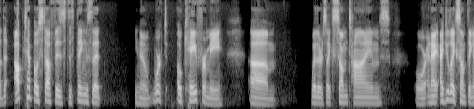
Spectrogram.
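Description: An American man talks through music in a casual podcast style, in a middling pitch. He is reflective and halting, working out his thoughts as he goes, and the sound is dry with very little room. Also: fairly bright tone, no echo. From United States. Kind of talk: casual album discussion.

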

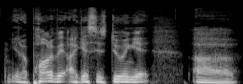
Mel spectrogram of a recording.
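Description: A man's voice: medium pitch, fairly quick, darkish tone, no echo, clean studio sound. A man in his thirties with a stuffed-up cold, chatting casually about chord voicings in a rambling music lesson, piano playing in the mix. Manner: rambling, restarts and fillers, occasional hummed notes. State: congested with a cold. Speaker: musician teaching composition.

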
